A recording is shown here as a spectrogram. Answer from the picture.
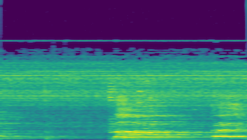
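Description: Male flamenco singer singing a siguiriya in cante jondo style: a long held note fades out, and after a short lull a new sung phrase enters about a second in. Flamenco guitar accompanies him.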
